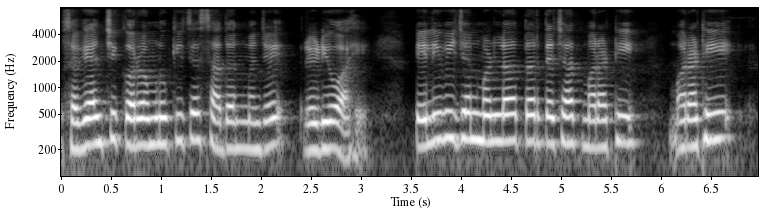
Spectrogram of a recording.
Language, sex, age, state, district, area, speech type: Marathi, female, 45-60, Maharashtra, Osmanabad, rural, spontaneous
